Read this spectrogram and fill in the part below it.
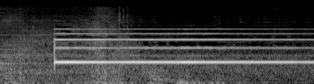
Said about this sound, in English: The proceeding was a test of the National Weather Service warning alarm tone.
